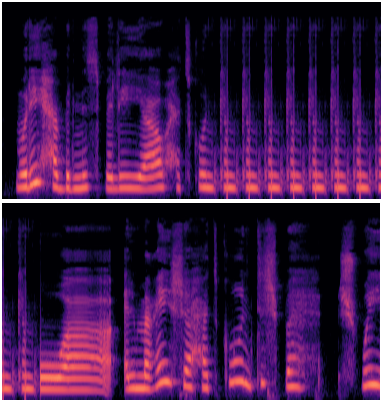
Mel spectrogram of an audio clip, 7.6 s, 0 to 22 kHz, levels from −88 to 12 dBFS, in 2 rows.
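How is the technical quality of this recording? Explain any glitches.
The recording has one clear fault, a broken-record loop, from 2.25 s to 4.17 s. A 0.22 s fragment of speech repeats nine times back to back, giving a rapid, mechanical stutter that replaces whatever should have been heard there. The likely cause is a stalled player, encoder or stream that kept re-sending its last held chunk. On a waveform, identical blocks tile the span, and a spectrogram shows the same pattern stamped at a regular 0.22 s period.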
